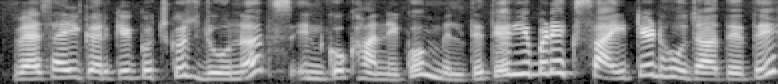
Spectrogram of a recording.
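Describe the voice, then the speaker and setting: A young Indian woman teaches an online exam-prep lesson in a high, bright voice. She keeps it lively by asking questions and answering them herself, then slows right down to read passages aloud. The recording is close and dry, with no room sound. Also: dry recording. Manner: explains in Hindi mixed with English, reads text lines slowly; lively, asks and answers her own questions.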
